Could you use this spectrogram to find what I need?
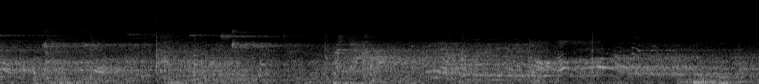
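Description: Shuttlecocks are struck with rackets in sharp, irregular pops.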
